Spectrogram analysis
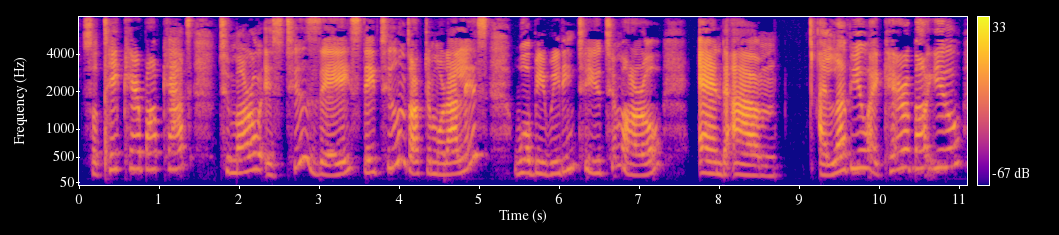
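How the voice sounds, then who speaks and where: A woman in her thirties talking to young students as an educator, expressive and encouraging. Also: a little high, unhurried. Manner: expressive, encouraging, addresses children directly. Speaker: school educator reading to students. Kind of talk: read-aloud and chat to children. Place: small school office or classroom, indoors. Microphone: phone at arm's length.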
